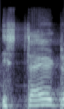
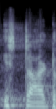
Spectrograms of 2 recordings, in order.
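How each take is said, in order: First: First स्टार्ट said with an ai vowel, like "stairt"; wrong pronunciation. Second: स्टार्ट with a long open aa vowel; correct pronunciation. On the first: Teacher warns pupils how not to read it, mispronounced. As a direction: say स्टार्ट with ai in place of aa. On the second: Teacher shows pupils the right reading, correctly pronounced. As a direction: say स्टार्ट with aa, not ai. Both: Shown as a demonstration. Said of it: "नहीं स्टार्ट पढ़ेंगे".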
